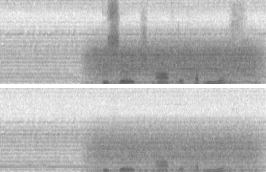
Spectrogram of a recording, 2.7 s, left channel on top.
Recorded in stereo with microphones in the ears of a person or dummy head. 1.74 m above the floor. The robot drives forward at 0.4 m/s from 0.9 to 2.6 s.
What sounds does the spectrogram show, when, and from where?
0.0 s a drone: 25° left (ahead or behind)
1.0 s a woman speaking: 65° left (ahead or behind); by 2.5 s 60° left (ahead or behind)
